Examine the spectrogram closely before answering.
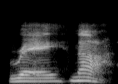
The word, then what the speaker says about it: Ren: to an atom now buds pronounces the word of the Divine name as Ren r-e-n or r-e-n-n but we know that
